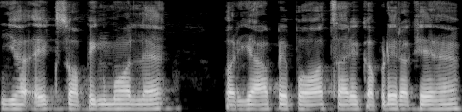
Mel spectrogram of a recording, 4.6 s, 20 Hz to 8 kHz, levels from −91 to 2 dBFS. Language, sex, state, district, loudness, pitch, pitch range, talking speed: Hindi, male, Jharkhand, Jamtara, -17 LUFS, 115 Hz, 110-115 Hz, 170 wpm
